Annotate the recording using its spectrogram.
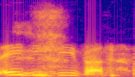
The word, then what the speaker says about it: ADDiva: Did I get it correct this time? – Well, it was close. It's ADDiva.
